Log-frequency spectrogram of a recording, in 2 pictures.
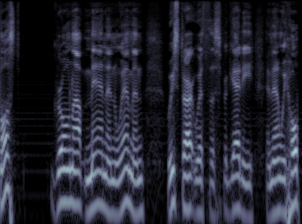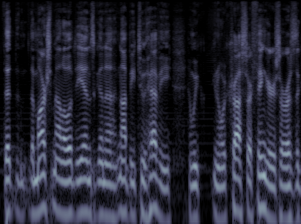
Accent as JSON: {"language": "English", "region": "Alberta", "country": "Canada", "said": "We're from Alberta, right?"}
